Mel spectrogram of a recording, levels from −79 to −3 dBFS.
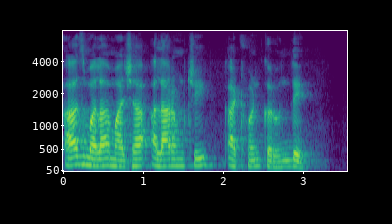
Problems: constant background noise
